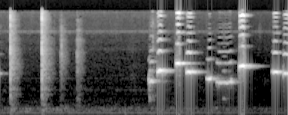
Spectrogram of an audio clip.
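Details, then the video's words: Pet cockatiel, a ten-year-old male, performs the Addams Family theme indoors; two finger snaps open the clip, then after a silence come bright whistled notes rising and falling through the tune. "Cute bird singing Addams Family theme song"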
